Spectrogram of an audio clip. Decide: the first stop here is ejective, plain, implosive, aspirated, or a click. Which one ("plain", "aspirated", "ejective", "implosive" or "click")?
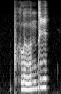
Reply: aspirated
